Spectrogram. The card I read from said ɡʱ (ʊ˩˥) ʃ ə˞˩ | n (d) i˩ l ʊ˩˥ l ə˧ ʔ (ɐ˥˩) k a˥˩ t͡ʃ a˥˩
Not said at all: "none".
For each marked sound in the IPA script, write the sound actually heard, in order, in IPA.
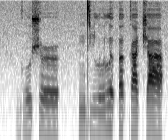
ʊ˩˥, d, ɐ˥˩

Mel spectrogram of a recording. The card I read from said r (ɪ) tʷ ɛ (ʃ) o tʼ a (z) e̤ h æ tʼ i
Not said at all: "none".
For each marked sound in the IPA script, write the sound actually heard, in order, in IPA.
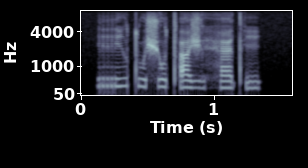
i, ʃ, ʒ

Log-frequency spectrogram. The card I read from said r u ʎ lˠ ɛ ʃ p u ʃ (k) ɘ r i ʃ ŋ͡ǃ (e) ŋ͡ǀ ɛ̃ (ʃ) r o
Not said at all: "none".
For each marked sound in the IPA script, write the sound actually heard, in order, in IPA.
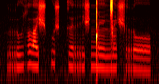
k, ẽ, ʃ

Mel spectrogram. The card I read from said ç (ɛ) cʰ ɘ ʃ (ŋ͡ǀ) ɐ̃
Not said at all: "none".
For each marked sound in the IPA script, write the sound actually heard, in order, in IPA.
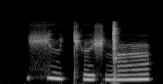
ɨ, ŋ͡ǀ

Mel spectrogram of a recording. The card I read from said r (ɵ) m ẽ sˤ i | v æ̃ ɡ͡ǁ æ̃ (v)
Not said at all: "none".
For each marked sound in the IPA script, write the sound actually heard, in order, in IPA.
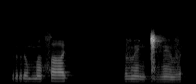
o, v

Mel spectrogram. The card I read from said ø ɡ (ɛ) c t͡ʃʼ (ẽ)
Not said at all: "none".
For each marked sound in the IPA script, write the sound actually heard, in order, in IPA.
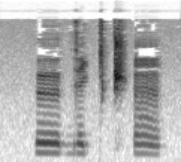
ɛ, ɛ̃

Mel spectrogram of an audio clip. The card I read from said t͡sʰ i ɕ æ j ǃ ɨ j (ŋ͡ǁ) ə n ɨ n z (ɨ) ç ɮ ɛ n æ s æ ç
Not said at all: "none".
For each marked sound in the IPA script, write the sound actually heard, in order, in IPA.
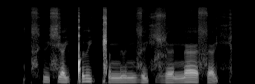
ǁ, ɪ

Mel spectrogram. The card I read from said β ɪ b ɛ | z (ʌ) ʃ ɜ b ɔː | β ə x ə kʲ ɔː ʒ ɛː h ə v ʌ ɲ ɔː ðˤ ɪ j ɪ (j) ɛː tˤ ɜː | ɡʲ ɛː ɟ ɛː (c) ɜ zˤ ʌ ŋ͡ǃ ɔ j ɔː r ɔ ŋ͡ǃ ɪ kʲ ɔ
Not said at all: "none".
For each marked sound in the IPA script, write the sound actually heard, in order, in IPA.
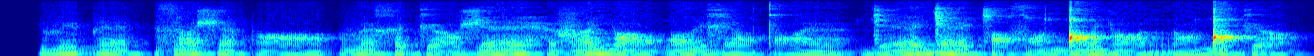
ʌ, ɣ, c

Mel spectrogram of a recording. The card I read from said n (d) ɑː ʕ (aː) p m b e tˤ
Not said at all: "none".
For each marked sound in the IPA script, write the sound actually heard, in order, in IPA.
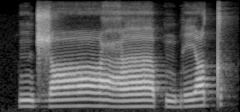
d͡ʒ, aː

